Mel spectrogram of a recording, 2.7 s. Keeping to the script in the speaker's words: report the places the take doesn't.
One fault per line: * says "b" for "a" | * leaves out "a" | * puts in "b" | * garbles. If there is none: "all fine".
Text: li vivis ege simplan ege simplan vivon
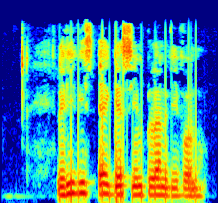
* leaves out "ege simplan"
